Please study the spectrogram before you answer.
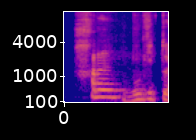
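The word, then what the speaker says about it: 하르므깃도: 추측할 수 있습니다 2분이 아마겟돈 을 좀 더 분명하게 발음하면 하루 무기 또 입니다 무기 또 산 이라는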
